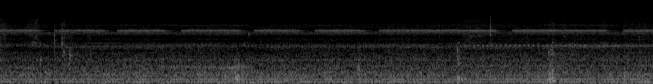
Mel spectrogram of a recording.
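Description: Insect chirping in a steady high pulse, repeating about every two-thirds of a second, over a low steady hum, with a few faint small clicks.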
